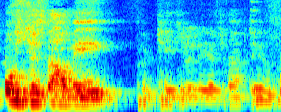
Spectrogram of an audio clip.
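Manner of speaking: ordinary talk, nothing marked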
